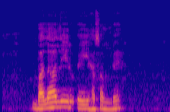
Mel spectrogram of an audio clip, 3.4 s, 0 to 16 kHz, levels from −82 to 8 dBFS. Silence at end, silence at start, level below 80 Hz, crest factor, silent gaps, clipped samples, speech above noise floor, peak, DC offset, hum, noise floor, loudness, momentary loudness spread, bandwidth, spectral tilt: 0.95 s; 0.65 s; -60 dBFS; 18 dB; none; under 0.1%; 40 dB; -8 dBFS; under 0.1%; none; -63 dBFS; -24 LUFS; 12 LU; 11 kHz; -8.5 dB/octave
